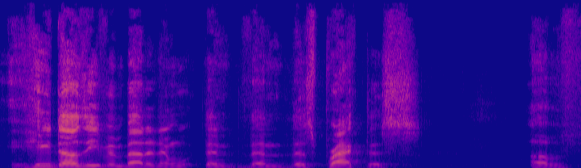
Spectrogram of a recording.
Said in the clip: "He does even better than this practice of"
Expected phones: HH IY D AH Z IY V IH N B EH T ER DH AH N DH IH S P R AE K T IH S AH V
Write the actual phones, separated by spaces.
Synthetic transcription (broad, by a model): HH IY D AH Z IY V IH N B EH T ER DH AH N DH IH S P R AE K T IH S AH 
